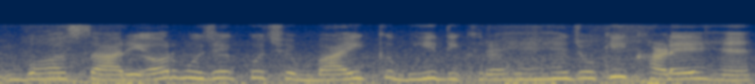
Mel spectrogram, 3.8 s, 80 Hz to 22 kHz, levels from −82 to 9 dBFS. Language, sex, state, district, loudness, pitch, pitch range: Hindi, female, Haryana, Rohtak, -14 LUFS, 265 Hz, 240-290 Hz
